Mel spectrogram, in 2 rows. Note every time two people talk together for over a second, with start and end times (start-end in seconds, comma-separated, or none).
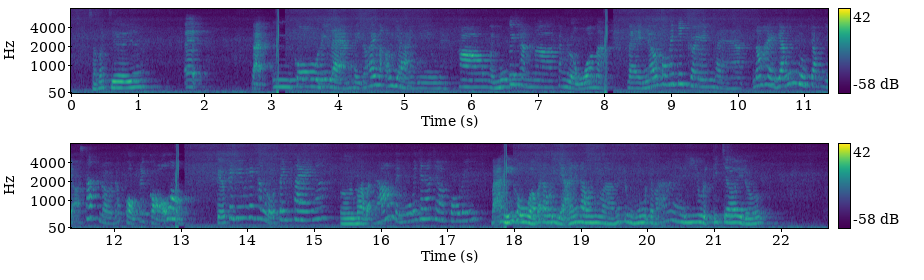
none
